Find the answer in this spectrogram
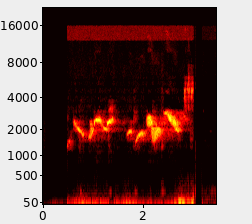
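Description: A common blackbird gives one rich, fluting warble of about two and a half seconds, rising and falling, then ends in a brief high squeaky twitter.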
